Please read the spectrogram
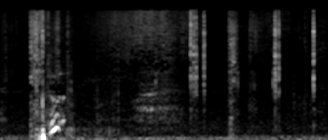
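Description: Steel spade digging in soil around a buried metal safe: a loud short scrape with a bending pitch about half a second in, then several short chops of the blade into dirt and roots.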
